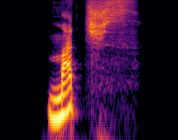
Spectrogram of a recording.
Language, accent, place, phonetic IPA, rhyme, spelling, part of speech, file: German, Germany, Berlin, [mat͡ʃs], -at͡ʃs, Matschs, noun, De-Matschs.ogg
- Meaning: genitive singular of Matsch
